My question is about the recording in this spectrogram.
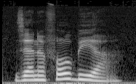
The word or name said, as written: xenophobia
